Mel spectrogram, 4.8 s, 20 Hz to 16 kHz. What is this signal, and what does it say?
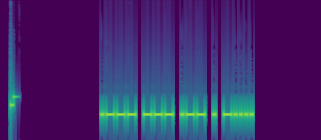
Morse code, heard as a keyed tone, about 31 wpm, 700 Hz. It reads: JOWE6
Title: Code Groups - 5 Letter:Numbers - 30wpm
